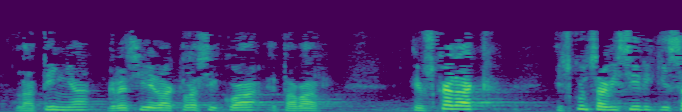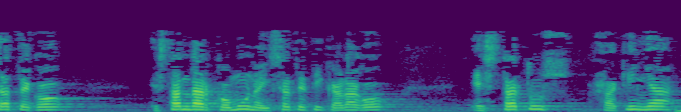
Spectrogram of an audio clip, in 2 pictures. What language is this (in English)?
Basque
